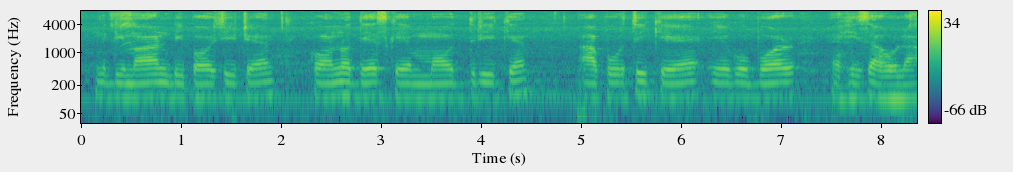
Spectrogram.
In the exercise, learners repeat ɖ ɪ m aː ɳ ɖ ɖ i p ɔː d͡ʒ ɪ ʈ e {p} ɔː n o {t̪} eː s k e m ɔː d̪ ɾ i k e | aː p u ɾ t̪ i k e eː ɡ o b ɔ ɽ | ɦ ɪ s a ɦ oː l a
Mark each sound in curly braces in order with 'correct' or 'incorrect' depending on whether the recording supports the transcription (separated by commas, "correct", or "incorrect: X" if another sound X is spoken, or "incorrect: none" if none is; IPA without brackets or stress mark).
incorrect: k, incorrect: d̪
